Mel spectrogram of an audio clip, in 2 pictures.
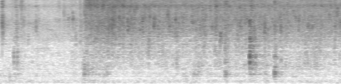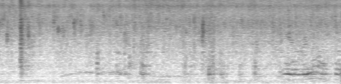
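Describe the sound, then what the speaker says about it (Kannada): Onions hit hot oil already seasoned with mustard seeds and cumin for a beetroot stir-fry: a steady broadband sizzle jumps up after a quiet first second and runs on with scattered pops and spoon clicks, fairly close, with no talk. "ಎಣ್ಣೆ ಸಾಸಿವೆ ಜೀರಿಗೆ ಹಾಕ್ಕೊಂಡೇನ್ರಿ. ಕೈದಾಗ ಇವಾಗ ಹಸಿ ಎಲ್ಲ ಹಾಕ್ಕೊಳ್ತೀನಿ ರೀ. ಈರುಳ್ಳಿ ಹಾಕ್ಕೊತೀನಿ ರೀ."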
